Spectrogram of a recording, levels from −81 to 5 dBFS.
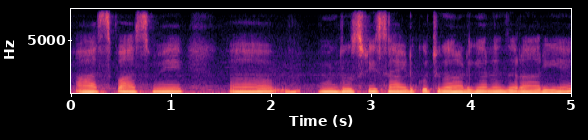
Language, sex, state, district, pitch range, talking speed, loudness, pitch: Hindi, female, Chandigarh, Chandigarh, 195-210 Hz, 130 wpm, -15 LUFS, 200 Hz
